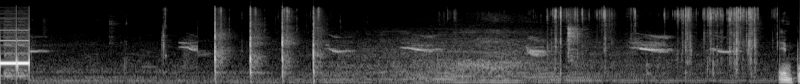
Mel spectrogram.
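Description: A loud, steady TV test-pattern beep cuts off a fraction of a second in. It is followed by repeated short, falling chirps and scattered sharp clicks from caged young white-rumped shamas (murai batu).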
